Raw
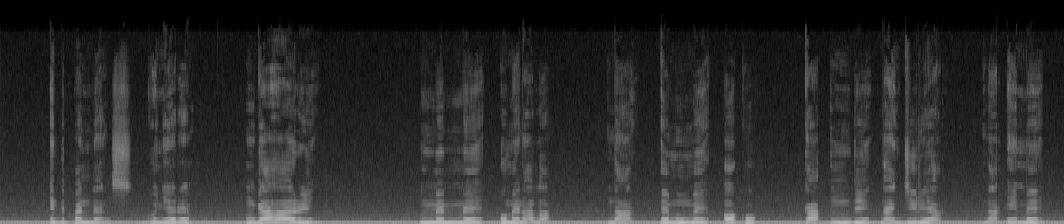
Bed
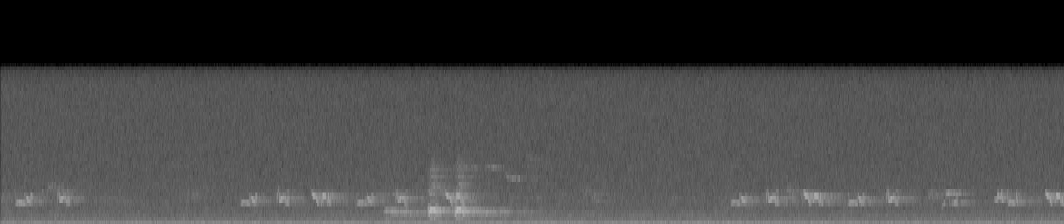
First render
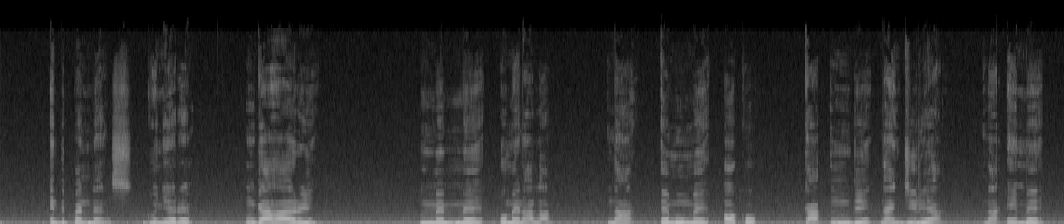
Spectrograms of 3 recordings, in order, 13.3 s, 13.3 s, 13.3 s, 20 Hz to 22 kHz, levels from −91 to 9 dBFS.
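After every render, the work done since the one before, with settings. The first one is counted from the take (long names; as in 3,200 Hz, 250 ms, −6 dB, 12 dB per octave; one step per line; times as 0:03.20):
mains-hum notches 50/100/150/200/250 Hz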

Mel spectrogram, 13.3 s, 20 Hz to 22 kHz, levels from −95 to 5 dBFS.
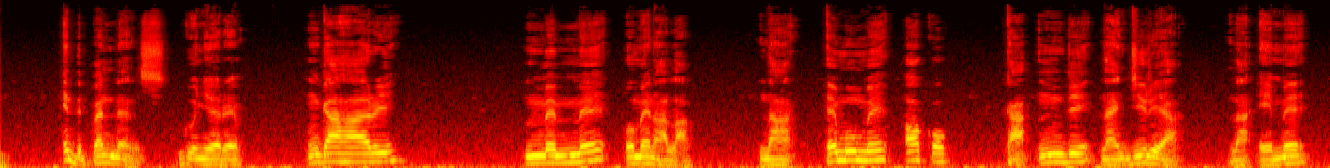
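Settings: noise reduction from a noise print 10 dB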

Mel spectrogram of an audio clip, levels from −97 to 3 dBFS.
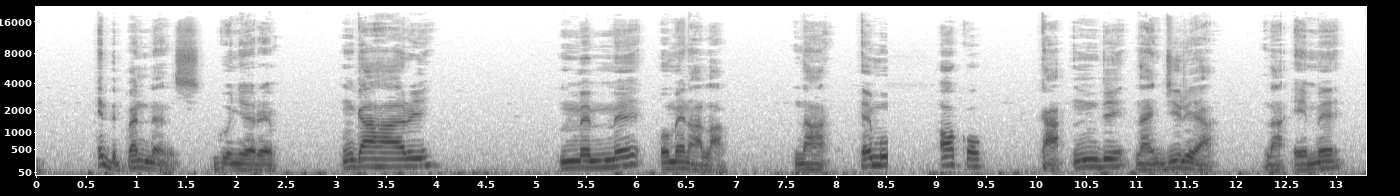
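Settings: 0:08.52–0:08.92: fill with room tone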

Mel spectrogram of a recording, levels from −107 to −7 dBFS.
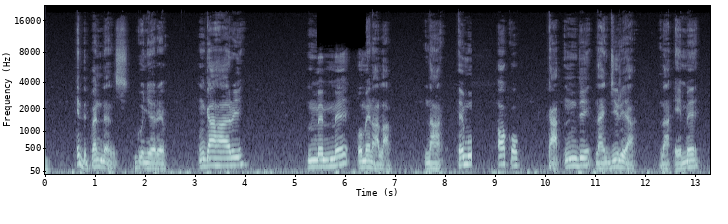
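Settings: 0:05.42–0:06.41: Butterworth low-pass 8,000 Hz 96 dB per octave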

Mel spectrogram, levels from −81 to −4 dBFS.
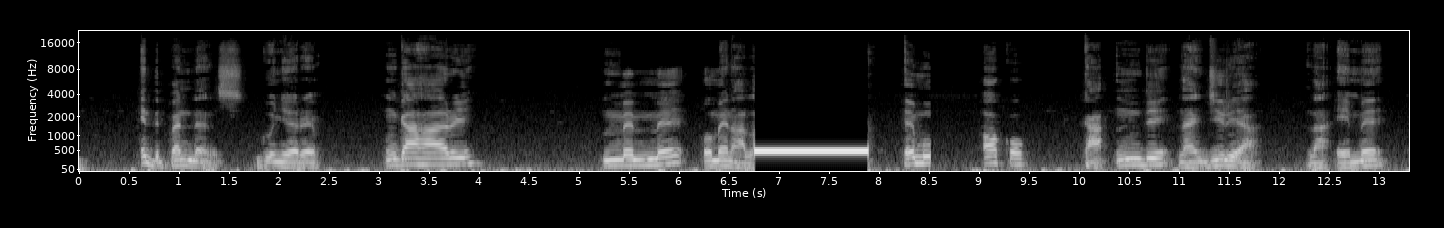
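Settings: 0:06.76–0:07.90: beep over 475 Hz −12.5 dBFS
0:10.66–0:12.68: double-tracking delay 35 ms −11 dB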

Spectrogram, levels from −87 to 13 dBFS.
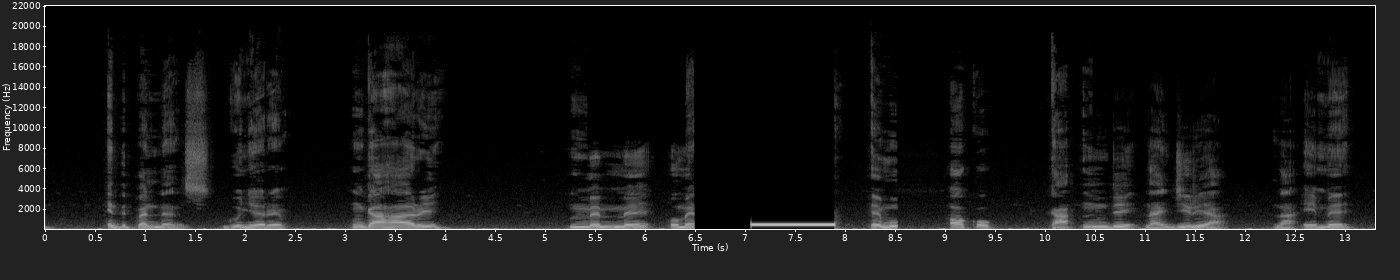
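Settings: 0:06.49–0:07.06: silence
0:10.47–0:12.73: high-frequency loss of the air 67 metres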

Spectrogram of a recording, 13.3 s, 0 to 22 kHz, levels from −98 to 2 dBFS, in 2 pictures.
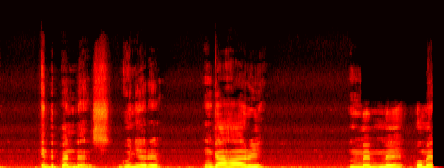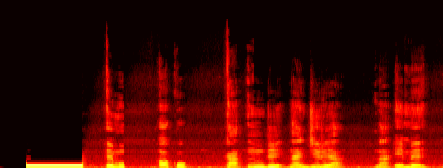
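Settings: EQ curve with evenly spaced ripples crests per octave 1.7, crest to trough 6 dB
treble cut that deepens with the level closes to 1,700 Hz, closed at −12.5 dBFS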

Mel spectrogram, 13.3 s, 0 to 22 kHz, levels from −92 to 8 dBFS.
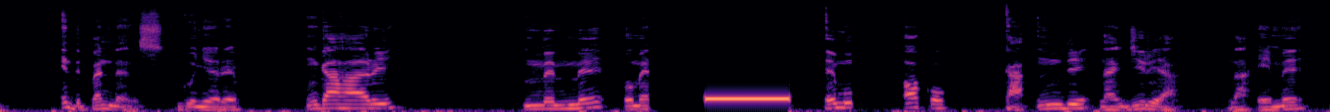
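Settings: spectral dynamics exaggerated over time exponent 2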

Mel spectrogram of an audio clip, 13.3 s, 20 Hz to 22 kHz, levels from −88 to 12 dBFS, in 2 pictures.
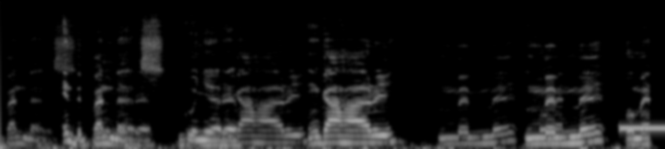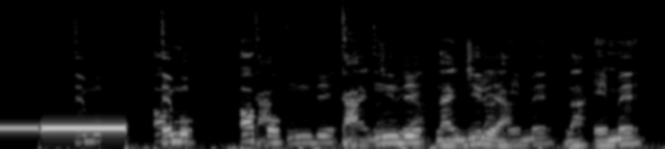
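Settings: backwards echo 869 ms −13.5 dB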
